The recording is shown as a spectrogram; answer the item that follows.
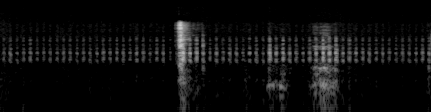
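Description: Near silence: faint steady background noise, broken by one short click a little before halfway and a couple of fainter soft sounds near the end.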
